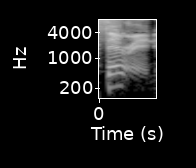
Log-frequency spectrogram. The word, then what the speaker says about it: Theron: Is it Theron or were you pronouncing it? – Well, it's Theron. It's Charlize Theron. – Okay. – So we thought it was Charlize Theron. And, like, I thought it was Charlize Theron my entire life pretty much because I'm a dum-dum.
